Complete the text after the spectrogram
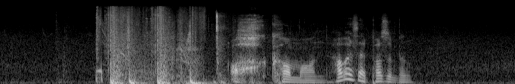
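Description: Gunshots crack loudly in quick bursts.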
